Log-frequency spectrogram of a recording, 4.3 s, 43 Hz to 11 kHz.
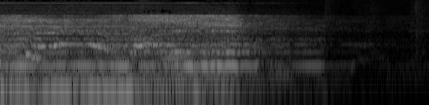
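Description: A song with singing and guitar playing through an AWA Dimensional Sound B96Z radiogram (around 1970) with clear bass. It drops away suddenly about two and a half seconds in and fades to near silence by the end.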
